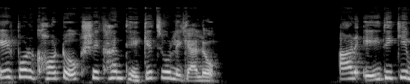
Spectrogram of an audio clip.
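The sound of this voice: This woman's voice is high-pitched, with lively intonation. She keeps a moderate pace.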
